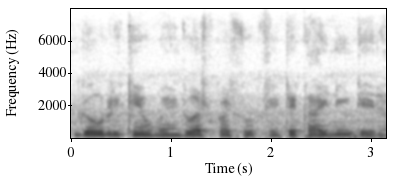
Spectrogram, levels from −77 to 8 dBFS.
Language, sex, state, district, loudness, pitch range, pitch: Hindi, male, Bihar, Katihar, -16 LUFS, 125-135 Hz, 130 Hz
